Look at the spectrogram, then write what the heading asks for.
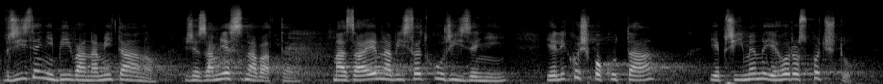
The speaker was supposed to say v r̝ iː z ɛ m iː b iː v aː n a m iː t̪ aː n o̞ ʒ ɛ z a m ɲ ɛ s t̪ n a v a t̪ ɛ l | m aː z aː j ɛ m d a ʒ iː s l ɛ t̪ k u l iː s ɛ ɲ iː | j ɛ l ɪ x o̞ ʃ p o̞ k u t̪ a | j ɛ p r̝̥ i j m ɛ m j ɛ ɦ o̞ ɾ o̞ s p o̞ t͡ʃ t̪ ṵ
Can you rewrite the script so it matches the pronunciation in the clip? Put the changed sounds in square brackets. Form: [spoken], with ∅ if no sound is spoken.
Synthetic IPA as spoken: v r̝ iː z ɛ [ɲ] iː b iː v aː n a m iː t̪ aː n o̞ ʒ ɛ z a m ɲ ɛ s t̪ n a v a t̪ ɛ l | m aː z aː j ɛ m [n] a [v] iː s l ɛ t̪ k u [r] iː [z] ɛ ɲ iː | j ɛ l ɪ [k] o̞ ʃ p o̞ k u t̪ a | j ɛ p r̝̥ i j m ɛ m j ɛ ɦ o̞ ɾ o̞ s p o̞ t͡ʃ t̪ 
